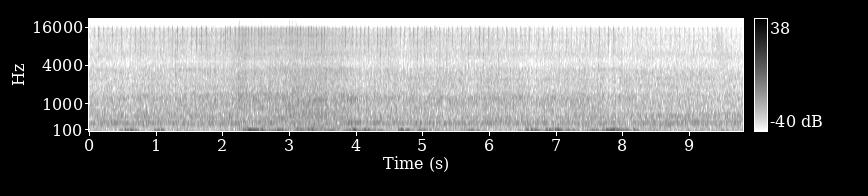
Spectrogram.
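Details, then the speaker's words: Citroën, cold-idle stalling complaint; engine now warm idles low and even with no misfire or knock, so fault not showing. Mechanic rules out ignition, suspects injection: coolant temperature sensor or ECU, plans to replace the sensor. "toujours problème de ralenti à froid elle cale elle tient pas"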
